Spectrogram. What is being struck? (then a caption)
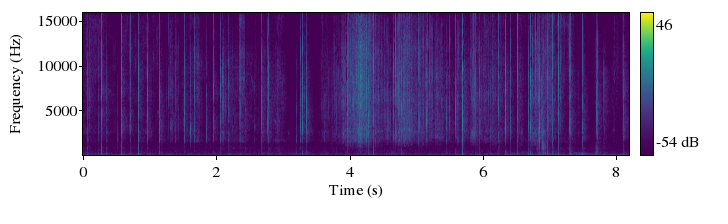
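Clear plastic compartment box with beads. Long nails tap and scratch on a small clear plastic bead organizer box held close to the mic, making a dense run of sharp, bright clicks with almost no low end. Around the fourth and seventh seconds the box is shaken, and the beads rattle in a hissy wash between the taps.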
